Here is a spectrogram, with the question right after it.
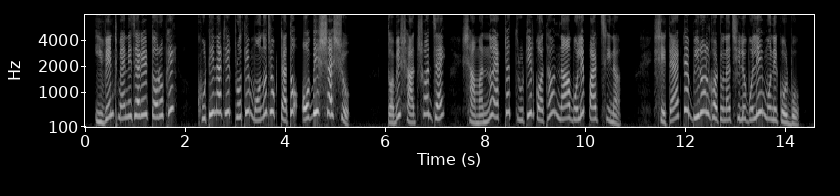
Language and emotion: Bengali, surprised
